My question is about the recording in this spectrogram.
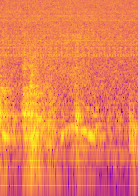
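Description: A pigeon cooing faintly, a low rising-and-falling coo repeating about once a second, with a short scratch of a marker writing on a whiteboard about half a second in.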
